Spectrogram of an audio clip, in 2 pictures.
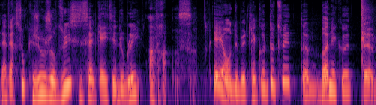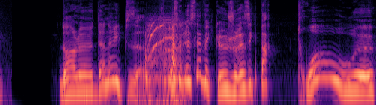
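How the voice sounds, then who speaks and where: Delivery is at a fairly quick pace, broken by long, frequent pauses. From Quebec. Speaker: YouTube reaction creator. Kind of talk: casual reaction commentary.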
